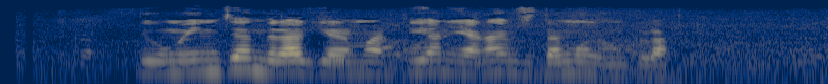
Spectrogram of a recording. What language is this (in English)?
Catalan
